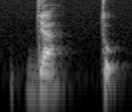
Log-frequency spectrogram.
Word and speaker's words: gâteau: it is, you know, you just say O. And not O, okay? Not O. O. Really just a flat O. Not O, just O. So, if I go backwards, yes, this is just gâteau.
